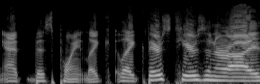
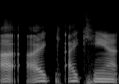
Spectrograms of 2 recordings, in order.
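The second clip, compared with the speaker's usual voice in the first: mock crying, lips quivering, quieter and lower; 5 semitones lower, 7 dB quieter than usual. Retelling how a woman reacted while being comforted, imitating someone crying. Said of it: "she's crying so much her lips quivering".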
